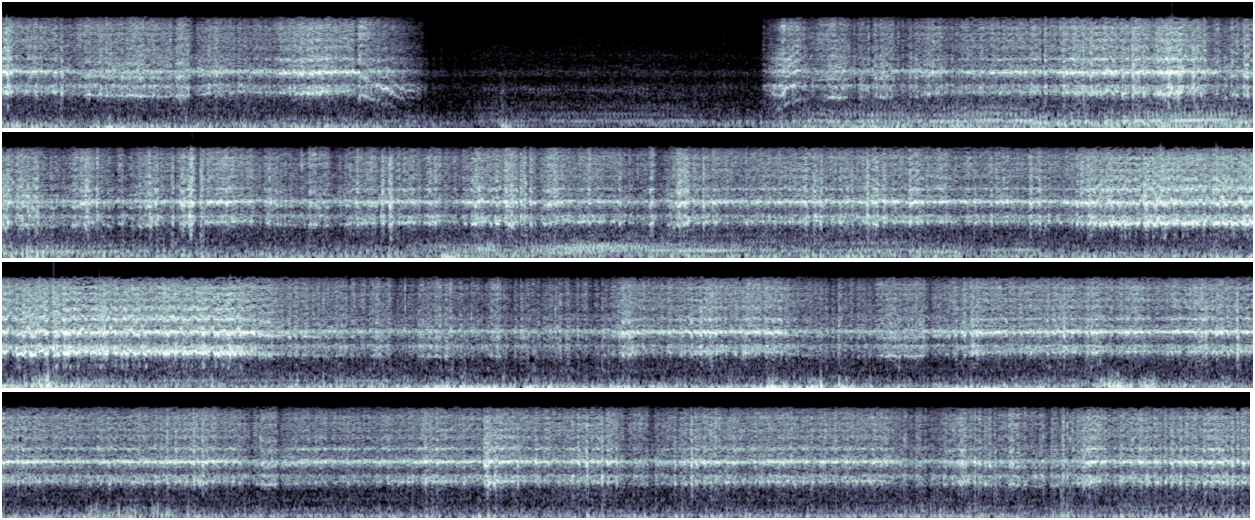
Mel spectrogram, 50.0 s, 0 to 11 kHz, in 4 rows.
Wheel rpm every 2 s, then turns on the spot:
220, 200, 20, 10, 170, 220, 220, 230, 230, 230, 230, 220, 190, 200, 210, 220, 230, 230, 230, 230, 230, 230, 230, 220, 230.
none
